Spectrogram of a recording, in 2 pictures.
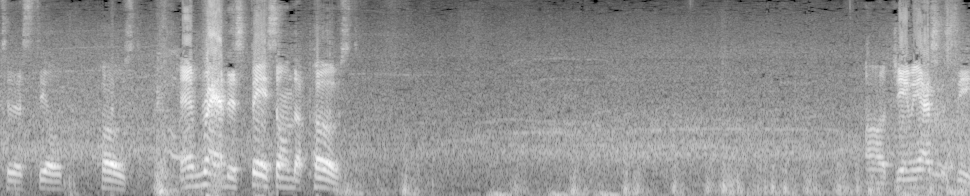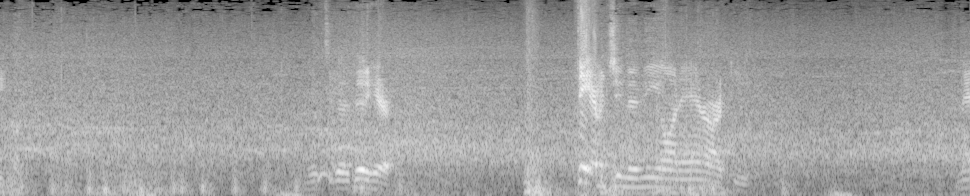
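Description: A large crowd cheers and murmurs steadily in a big hall.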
